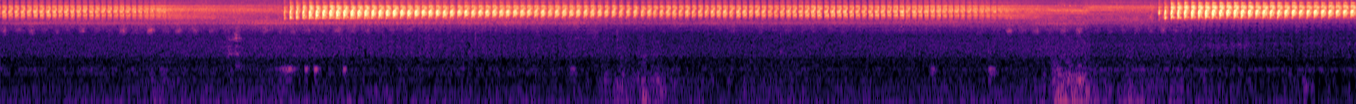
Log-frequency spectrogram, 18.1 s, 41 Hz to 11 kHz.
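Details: Lyristes plebejus, a singing male cicada, recorded 9 July 2022 in Fondon, Andalucia, Spain; a shrill pulsing buzz runs throughout, twice swelling abruptly into a louder, fuller rasp after quieter stretches.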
